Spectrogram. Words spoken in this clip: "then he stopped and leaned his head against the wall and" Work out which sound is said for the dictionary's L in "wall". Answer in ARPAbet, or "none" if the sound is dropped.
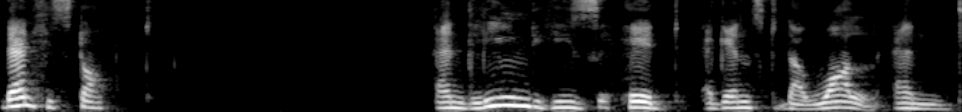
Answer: L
